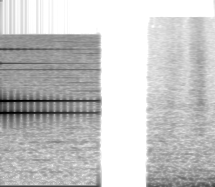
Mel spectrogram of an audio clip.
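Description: A bell-like ding sound effect: two bright ringing tones with a rapid flutter, fading away and cutting off abruptly about a second in, then near silence.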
